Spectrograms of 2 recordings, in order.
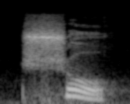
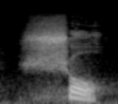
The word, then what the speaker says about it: chaud: Chaud. Final D not pronounced, and then when you combine this C and H, you get the sh sound. A and U, O. Chaud.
